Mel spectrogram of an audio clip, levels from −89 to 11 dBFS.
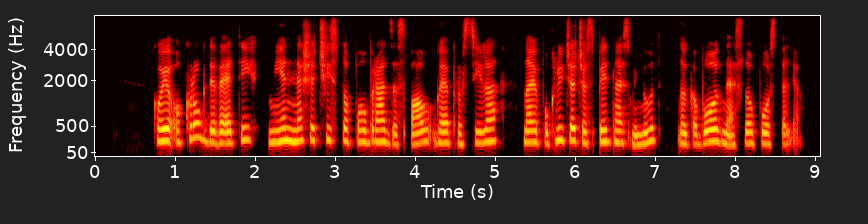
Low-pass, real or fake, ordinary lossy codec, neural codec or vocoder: none; fake; none; codec, 16 kHz, 2 kbps, X-Codec, HuBERT features, trained on LibriSpeech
